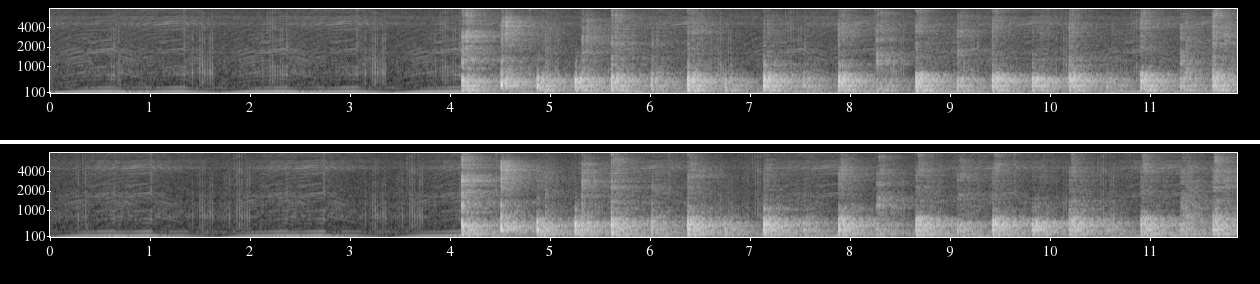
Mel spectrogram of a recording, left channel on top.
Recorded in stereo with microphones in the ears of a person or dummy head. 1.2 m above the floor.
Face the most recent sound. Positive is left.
turn(degrees=50)  # may be behind; listen again after turning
